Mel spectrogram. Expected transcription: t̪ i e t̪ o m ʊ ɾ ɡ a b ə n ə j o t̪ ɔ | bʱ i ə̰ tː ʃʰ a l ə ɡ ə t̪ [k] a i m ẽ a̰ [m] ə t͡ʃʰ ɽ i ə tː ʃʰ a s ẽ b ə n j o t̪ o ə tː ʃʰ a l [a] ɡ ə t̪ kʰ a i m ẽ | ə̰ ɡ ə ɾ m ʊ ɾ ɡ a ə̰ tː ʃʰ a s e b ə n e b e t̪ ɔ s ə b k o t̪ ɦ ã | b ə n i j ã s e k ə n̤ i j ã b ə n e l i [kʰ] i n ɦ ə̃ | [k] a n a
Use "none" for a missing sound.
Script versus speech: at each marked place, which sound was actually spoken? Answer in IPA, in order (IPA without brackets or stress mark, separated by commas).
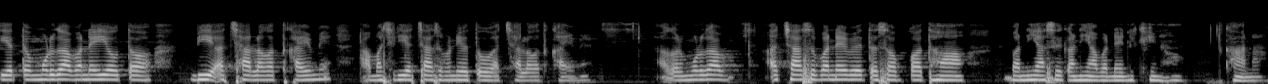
kʰ, m, ə, kʰ, kʰ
